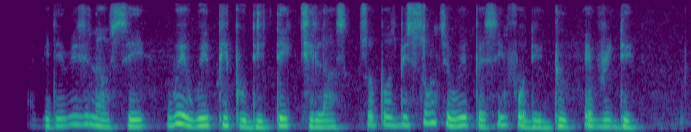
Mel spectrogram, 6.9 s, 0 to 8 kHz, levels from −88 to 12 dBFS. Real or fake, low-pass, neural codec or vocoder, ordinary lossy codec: real; 7.2 kHz; none; none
